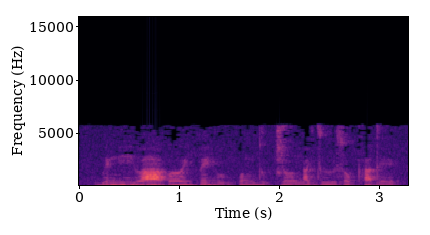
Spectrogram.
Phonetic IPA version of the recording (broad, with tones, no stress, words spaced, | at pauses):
be˥˨ŋiː˥˨ ʋaː˥˨pɤː˧jpe˥˨ juː˥˨k̚po˧ŋ du˧p̚t͡ɕɤː˩ŋa˧˩j dɯː˧˩so˧˥ pʰa˧˩de˩˧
